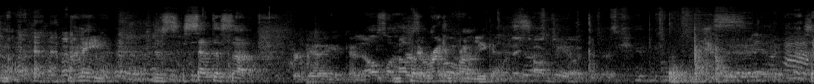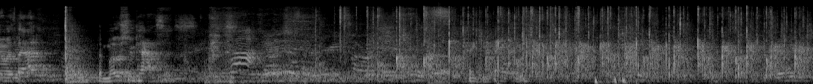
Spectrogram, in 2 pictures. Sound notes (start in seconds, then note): 0.0 audience laughing; 3.8 general chatter; 8.7 gavel banging; 10.6 general chatter; 11.5 applause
